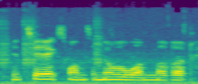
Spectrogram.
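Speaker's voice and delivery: very low, slow mutter under the breath. Acting out a scene with the others, the Fat Controller replying to Mother: Fat Controller muttering under breath. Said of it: "Fat Controller just very quietly under his breath".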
